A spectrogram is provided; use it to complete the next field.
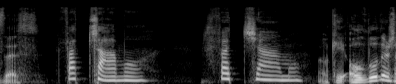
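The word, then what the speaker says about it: facciamo: carefully i'll add to how francesca says this fatchamo for chamo okay although there's an eye written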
